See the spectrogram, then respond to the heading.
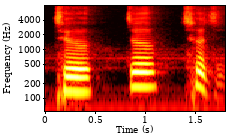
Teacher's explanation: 파찰음이라고 하고. 그래서 막았다 터뜨려 스쳐내버리는 소리, 이를 파찰음이라 하고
